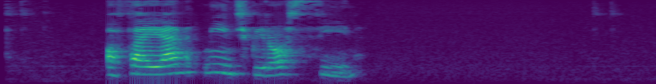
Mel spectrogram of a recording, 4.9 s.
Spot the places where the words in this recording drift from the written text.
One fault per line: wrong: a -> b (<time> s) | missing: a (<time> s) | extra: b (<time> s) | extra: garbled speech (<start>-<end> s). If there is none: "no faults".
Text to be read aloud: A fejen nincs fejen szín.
wrong: fejen -> piros (1.9 s)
